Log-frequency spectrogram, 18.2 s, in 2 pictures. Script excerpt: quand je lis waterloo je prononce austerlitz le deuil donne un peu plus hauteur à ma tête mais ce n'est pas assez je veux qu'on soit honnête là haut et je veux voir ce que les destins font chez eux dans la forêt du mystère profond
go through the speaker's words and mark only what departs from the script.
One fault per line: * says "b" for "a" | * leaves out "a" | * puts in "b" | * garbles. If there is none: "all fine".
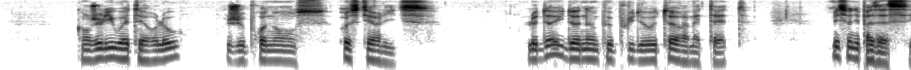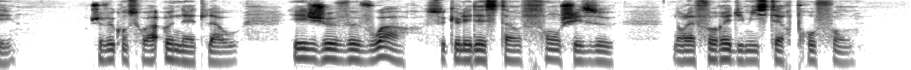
* puts in "de"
